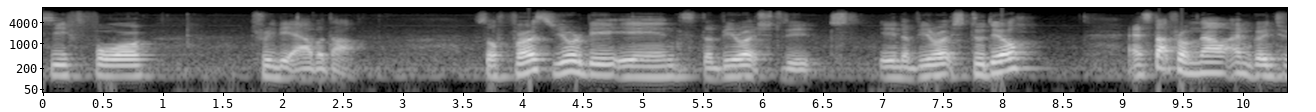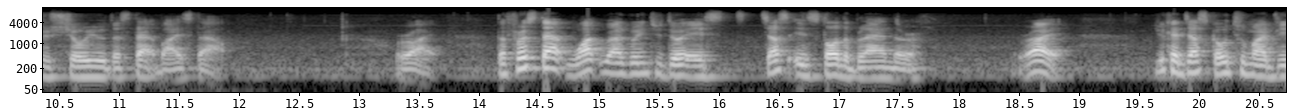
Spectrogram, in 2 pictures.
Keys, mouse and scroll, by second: 1.2 scroll up 1, 1.8 scroll down 1, 2.1 x, 2.3 click, 2.7 c, 3.9 click, 12.3 click, 13.8 click, 15.8 click, 19.2 click, 20.6 click.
